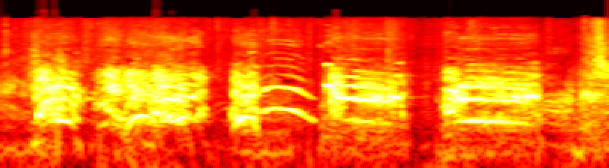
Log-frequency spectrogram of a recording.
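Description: Hunting dogs barking and yelping in a quick series of about six calls, some sliding down in pitch, as they fight a collared peccary holed up in a burrow.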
